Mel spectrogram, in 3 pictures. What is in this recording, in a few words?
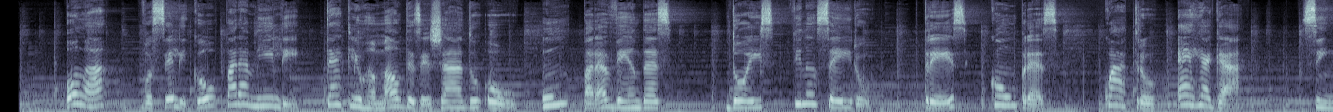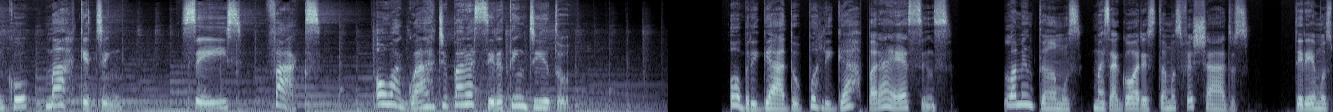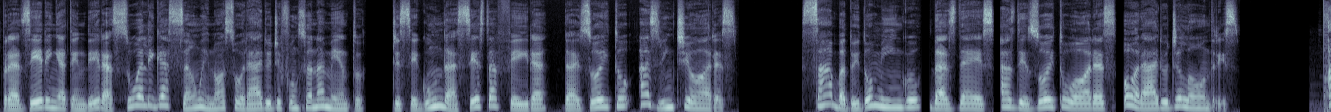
ivr phone system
